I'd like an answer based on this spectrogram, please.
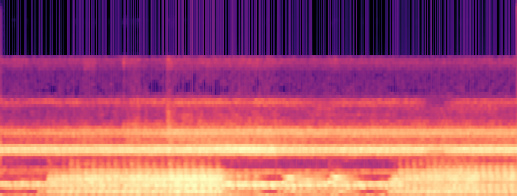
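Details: Frogs calling on a quiet rainy night: a dense, harsh, pulsing chorus of rapid rattling croaks that swells and fades in long bursts, over a steady high insect-like hiss.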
